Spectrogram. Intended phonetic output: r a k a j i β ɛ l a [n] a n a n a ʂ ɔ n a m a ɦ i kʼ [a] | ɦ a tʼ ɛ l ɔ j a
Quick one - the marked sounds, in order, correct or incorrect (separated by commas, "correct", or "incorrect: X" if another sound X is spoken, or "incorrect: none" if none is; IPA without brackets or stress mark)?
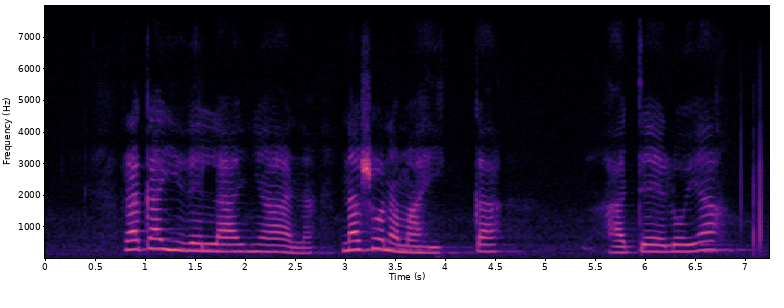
incorrect: ɲ, correct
